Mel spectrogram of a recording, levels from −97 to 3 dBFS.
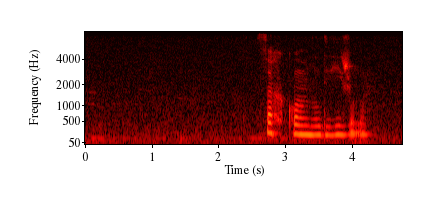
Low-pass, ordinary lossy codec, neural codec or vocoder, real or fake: none; none; none; real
